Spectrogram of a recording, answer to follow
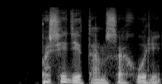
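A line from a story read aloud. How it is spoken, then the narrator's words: Quiet. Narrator (Russian): негромко сказала мать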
